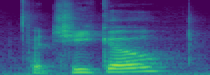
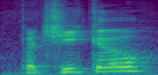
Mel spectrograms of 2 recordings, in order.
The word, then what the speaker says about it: Pacheco: dodgers and nate ball pachiko well they mispronounced his name about a bunch but pacheco okay i get it right from now on pacico got it oh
